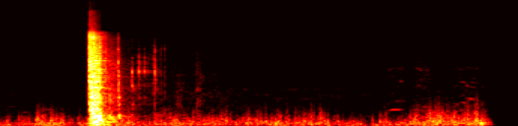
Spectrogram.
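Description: A single sharp rifle shot rings out loud and close, its report and echo decaying over about a second, set against a low steady background rumble while zeroing at a target.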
